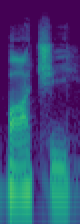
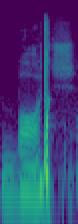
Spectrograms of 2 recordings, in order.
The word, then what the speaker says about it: bocce: It's not pronounced bocce. It's botch.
